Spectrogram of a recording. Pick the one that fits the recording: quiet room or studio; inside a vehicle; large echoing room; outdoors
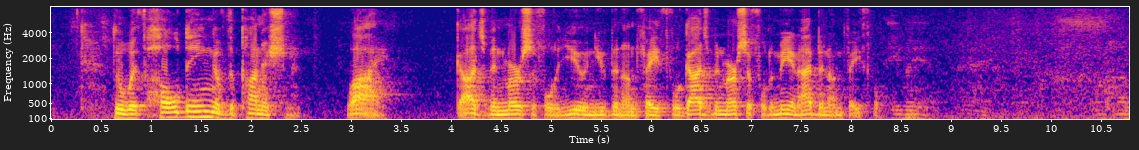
large echoing room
